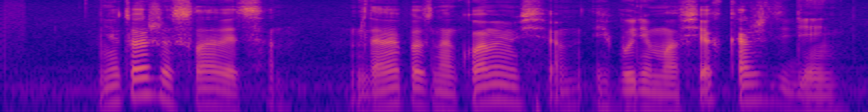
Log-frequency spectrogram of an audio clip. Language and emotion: Russian, neutral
